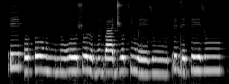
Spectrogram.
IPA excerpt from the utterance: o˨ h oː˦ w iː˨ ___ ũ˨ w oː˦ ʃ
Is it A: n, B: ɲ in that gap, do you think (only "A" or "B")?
A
